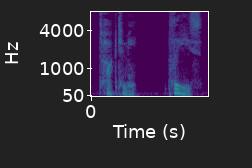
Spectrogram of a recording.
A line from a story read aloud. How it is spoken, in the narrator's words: I whispered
